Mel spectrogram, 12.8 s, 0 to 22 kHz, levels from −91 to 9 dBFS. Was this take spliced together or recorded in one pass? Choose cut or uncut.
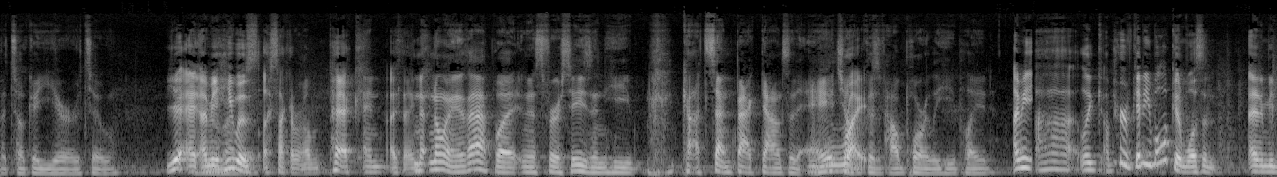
cut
